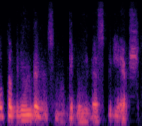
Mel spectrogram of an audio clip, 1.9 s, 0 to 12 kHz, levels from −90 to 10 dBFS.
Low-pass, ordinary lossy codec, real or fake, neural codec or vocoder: 10.8 kHz; Opus, 16 kbps; fake; codec, 44.1 kHz, 0.9 kbps, DAC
